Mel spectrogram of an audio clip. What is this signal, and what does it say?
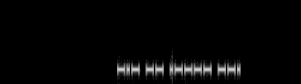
Morse code, heard as a keyed tone, about 52 wpm, 700 Hz. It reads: KM1G
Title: USA Call Signs - 4 Characters - 2x Character Spacing - 50wpm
